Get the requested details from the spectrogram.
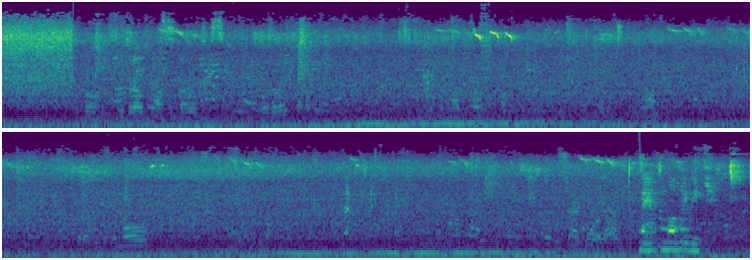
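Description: A crowd of children and adults chatters and calls out in the distance.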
